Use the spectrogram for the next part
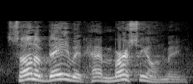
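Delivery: loud pleading cry; crying out again. A narrator's reading. Blind beggar crying out over the crowd. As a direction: call out again, still loud. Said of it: "he kept crying out all the more".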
